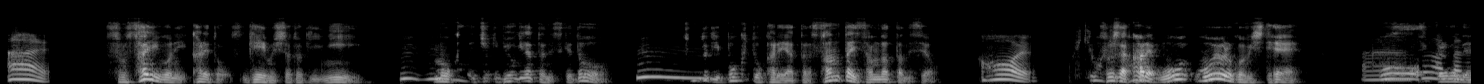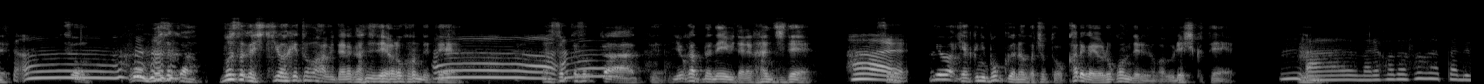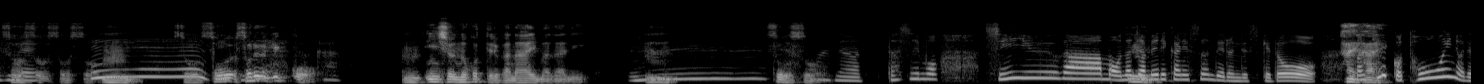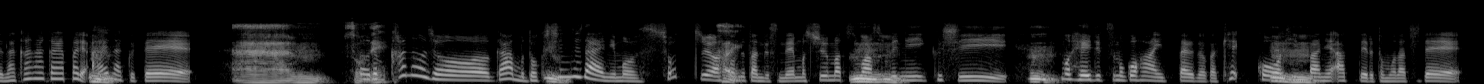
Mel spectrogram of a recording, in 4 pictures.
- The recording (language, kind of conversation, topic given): Japanese, unstructured, 家族や友達とは、普段どのように時間を過ごしていますか？
- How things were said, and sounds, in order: distorted speech; static; tapping; laugh; laughing while speaking: "みたいな感じで喜んでて"; chuckle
